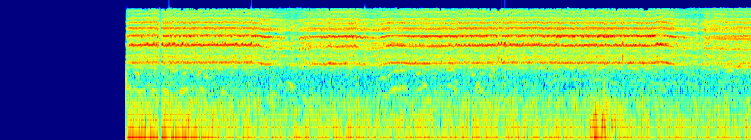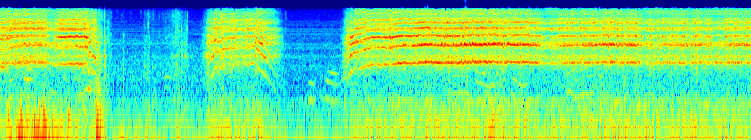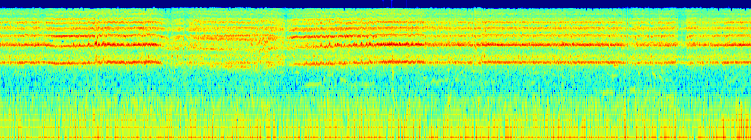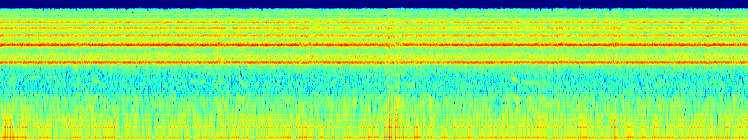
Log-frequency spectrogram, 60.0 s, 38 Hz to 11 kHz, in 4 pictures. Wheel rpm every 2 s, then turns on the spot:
90, 210, 210, 210, 210, 210, 210, 210, 210, 40, 90, 100, 220, 230, 230, 230, 220, 220, 210, 220, 230, 230, 230, 230, 230, 230, 230, 230, 230, 230.
18-20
